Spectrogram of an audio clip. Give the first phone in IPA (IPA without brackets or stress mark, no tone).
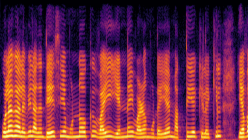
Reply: ʊ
